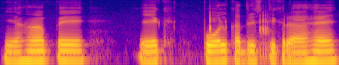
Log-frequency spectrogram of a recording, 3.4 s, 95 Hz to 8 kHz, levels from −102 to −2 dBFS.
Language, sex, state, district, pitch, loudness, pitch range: Hindi, male, Jharkhand, Garhwa, 125 Hz, -17 LUFS, 120-125 Hz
